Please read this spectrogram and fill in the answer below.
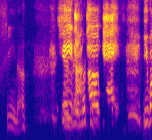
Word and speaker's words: Shana: Shana, which is SHANAGOURDINE, because my name is spelled like Shayna, but it is Yeah. pronounced Sheena.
